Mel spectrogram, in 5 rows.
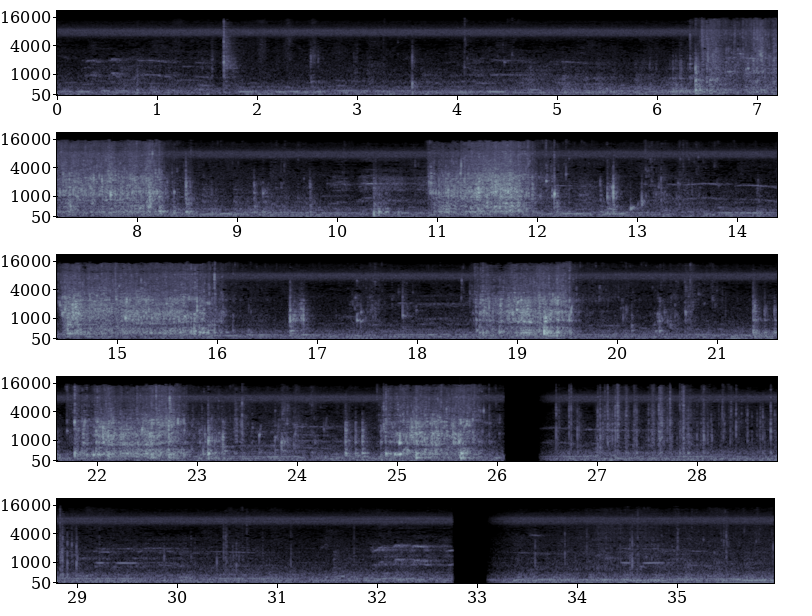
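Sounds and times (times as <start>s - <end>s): water pouring into plastic bucket: 6.3s - 8.6s, 10.9s - 13.4s, 14.4s - 21.0s, 21.7s - 26.1s.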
